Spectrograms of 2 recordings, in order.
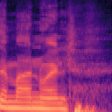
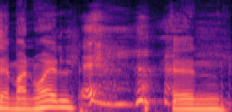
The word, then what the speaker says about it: Emanuel: How do you say it in English? Emanuel Flutes. Yes, it's Emanuel. Emanuel. En español es Emanuel.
